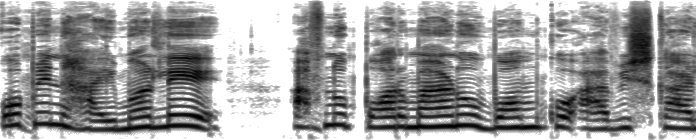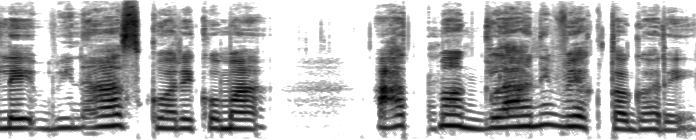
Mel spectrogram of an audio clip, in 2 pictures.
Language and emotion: Nepali, sad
